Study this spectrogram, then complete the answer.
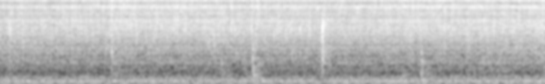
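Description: Spicy smoked sausages sizzling on a George Foreman grill, giving a steady frying hiss with a few faint clicks and pops, close and constant with no one talking.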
